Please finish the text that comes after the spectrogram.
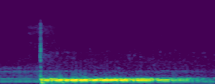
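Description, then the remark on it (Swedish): A rally car, the second car in the competition, driven by Craig Breen and Paul Nagle, arrives at the stage finish; its engine bursts in suddenly with a sharp crack, then holds a loud, steady roar that eases off slightly toward the end. No one speaks. “Nu är bil på väg in den andra av bilarna i tävlingen.”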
